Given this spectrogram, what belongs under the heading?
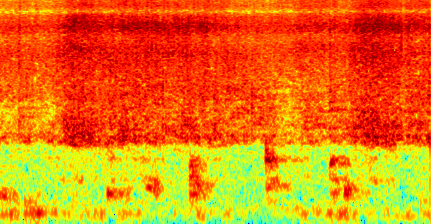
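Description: Five medium-cut tomatoes with salt stirred and cooking in a pan, a steady bright frying hiss throughout with soft low scraping from the stirring.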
